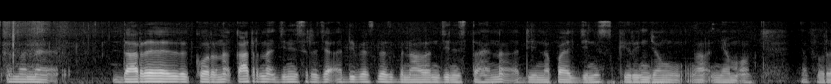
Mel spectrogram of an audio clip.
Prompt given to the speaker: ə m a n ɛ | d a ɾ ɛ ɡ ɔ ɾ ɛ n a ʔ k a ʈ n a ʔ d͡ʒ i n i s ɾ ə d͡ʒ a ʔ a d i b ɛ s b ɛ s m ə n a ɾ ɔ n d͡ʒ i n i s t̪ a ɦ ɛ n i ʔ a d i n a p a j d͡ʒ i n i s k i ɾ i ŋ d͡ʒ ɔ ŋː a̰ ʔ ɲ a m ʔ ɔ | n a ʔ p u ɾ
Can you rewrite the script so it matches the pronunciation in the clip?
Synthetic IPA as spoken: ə m a n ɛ | d a ɾ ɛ k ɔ ɾ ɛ n a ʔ k a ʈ n a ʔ d͡ʒ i n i s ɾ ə d͡ʒ a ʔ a d i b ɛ s b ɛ s b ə n a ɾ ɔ n d͡ʒ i n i s t̪ a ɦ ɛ n a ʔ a d i n a p a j d͡ʒ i n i s k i ɾ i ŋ d͡ʒ ɔ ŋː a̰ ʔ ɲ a m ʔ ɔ | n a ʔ p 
